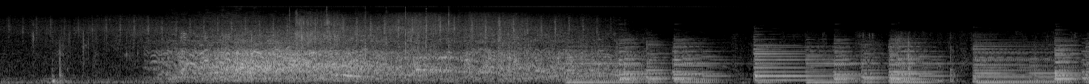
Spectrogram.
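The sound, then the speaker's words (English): Seagulls call in a run of short, harsh, tonal cries over the last several seconds, following a stretch of steady rushing outdoor noise like wind or surf. “Please tell me you're not feeding the seagulls again.”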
